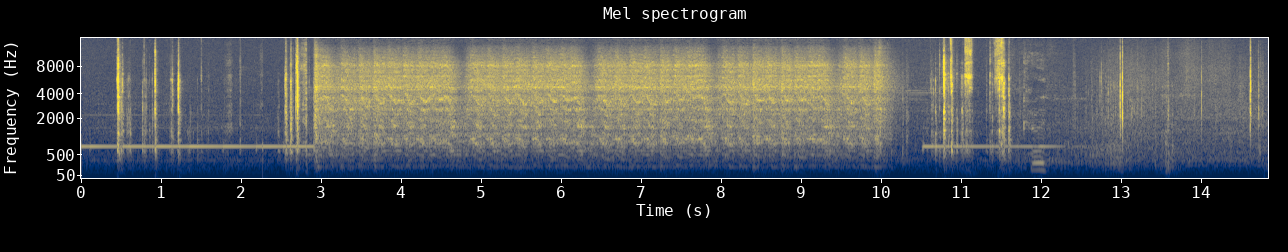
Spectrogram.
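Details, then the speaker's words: 2008 Cadillac Escalade 6.2-litre, runs rough with high crankcase pressure after rebuild: starter cranks about seven seconds with uneven lumpy rhythm, cylinder eight showing abnormally high compression from water in the cylinder, draining the battery. "being that that one cylinder goes all the way up to sig it takes out a lot of juice a lot of a lot of power out of the battery"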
